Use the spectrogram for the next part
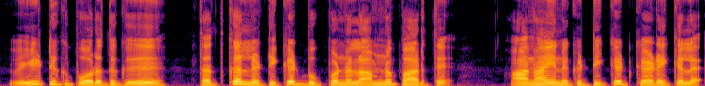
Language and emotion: Tamil, sad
